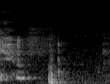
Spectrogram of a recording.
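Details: 23-year-old woman who got really sick during the holidays: a single short, loose cough burst in a quiet room.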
